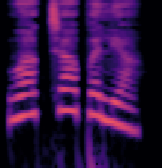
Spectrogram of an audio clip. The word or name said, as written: ವಾಕ್ಚಾಪಲ್ಯ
